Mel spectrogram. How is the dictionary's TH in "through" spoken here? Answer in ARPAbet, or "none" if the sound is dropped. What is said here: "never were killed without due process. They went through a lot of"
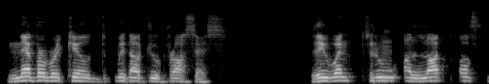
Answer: TH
